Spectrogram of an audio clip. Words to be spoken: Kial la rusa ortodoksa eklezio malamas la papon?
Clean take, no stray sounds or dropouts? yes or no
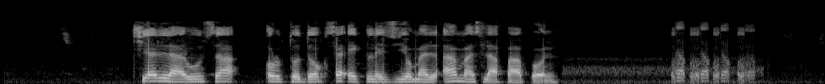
no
